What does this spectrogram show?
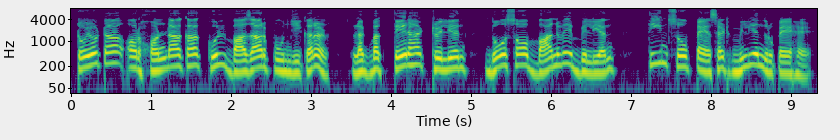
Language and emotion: Hindi, neutral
